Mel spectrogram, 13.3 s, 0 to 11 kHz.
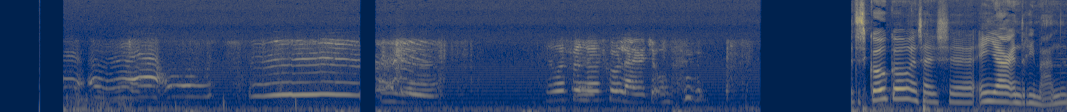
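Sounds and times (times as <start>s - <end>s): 
toddler of one year and three months crying through a baby monitor: 0.8s - 5.6s
speech: 8.1s - 8.9s, 10.8s - 13.3s.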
